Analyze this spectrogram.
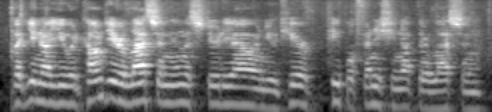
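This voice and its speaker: A man speaks at a fairly quick pace with an American accent. Noticeable background noise runs behind him. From US, Colorado (Denver area) from childhood. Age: 70s. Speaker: pianist. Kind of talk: spoken concert introduction. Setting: home concert with small audience, streamed online. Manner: hesitant, many fillers and repetitions.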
